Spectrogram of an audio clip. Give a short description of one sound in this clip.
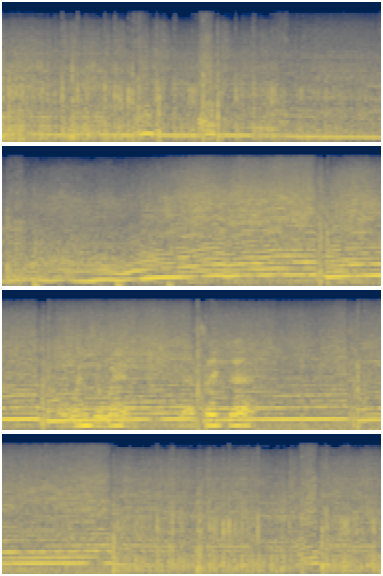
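A racing motorcycle engine roars, revving higher and shifting through gears.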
